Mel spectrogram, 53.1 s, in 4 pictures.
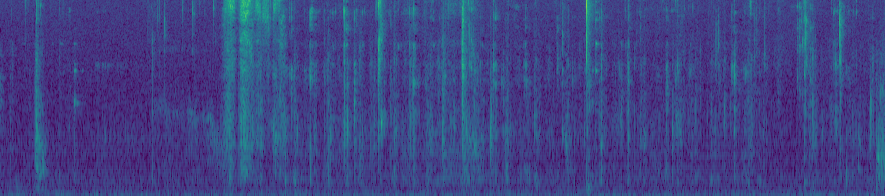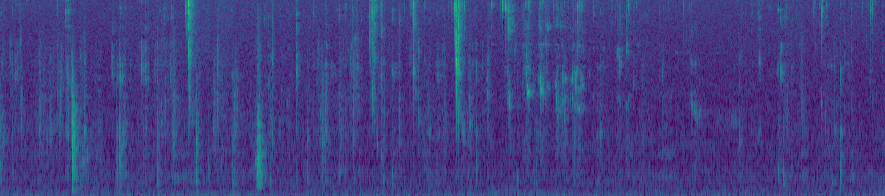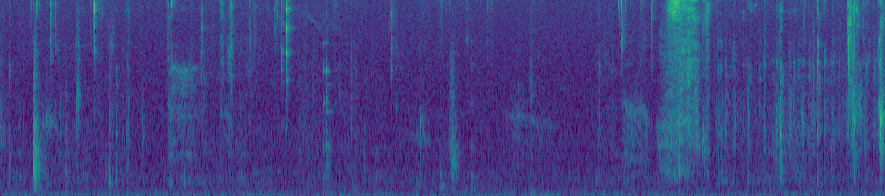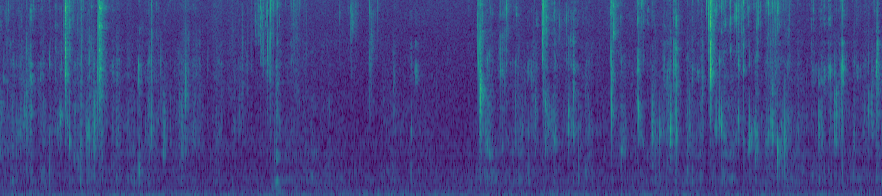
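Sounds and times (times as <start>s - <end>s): wet chewing: 2.2s - 14.3s.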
